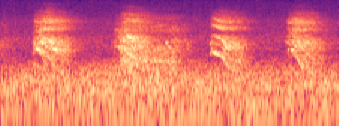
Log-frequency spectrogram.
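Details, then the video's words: Jackdaws up in trees at Rodley Nature Reserve, West Yorkshire, calling boisterously, possibly young birds: four harsh, clipped 'tchak' calls about every three-quarters of a second over a faint hiss. "Don't know if you can hear all the"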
